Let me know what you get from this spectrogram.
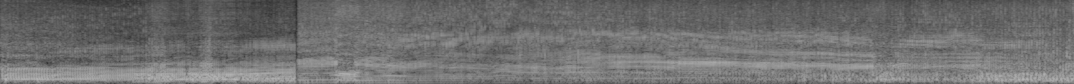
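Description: Dirt-bike engine revving hard as the motorcycle climbs a steep muddy hill, its pitch rising and falling with the throttle. The sound changes abruptly about three seconds in.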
